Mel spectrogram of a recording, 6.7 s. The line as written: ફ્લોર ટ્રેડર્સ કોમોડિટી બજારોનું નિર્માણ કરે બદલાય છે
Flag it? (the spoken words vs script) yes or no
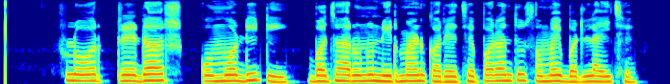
yes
